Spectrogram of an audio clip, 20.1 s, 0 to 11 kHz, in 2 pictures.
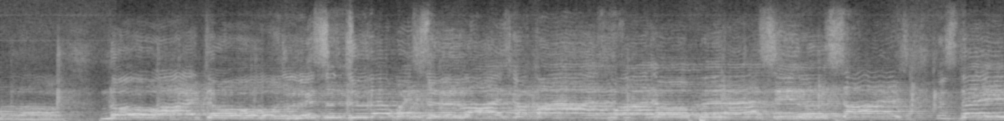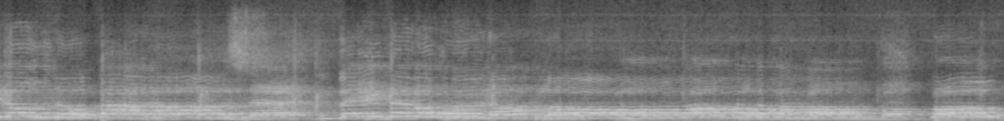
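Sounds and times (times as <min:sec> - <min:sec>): vocal group singing in harmony: 0:00.0 - 0:20.0.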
